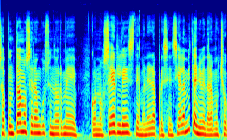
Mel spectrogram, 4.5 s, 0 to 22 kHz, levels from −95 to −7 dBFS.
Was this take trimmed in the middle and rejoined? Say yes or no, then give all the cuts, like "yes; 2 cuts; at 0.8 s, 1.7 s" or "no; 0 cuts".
yes; 1 cut; at 1.8 s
